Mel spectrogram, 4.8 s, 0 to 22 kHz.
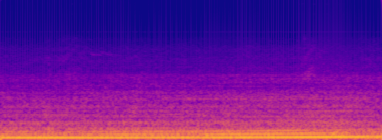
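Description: A Nissan S15 Silvia Spec R cruises on the road, a loud, constant low engine drone and road rumble heard from inside the car with no change in pace.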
